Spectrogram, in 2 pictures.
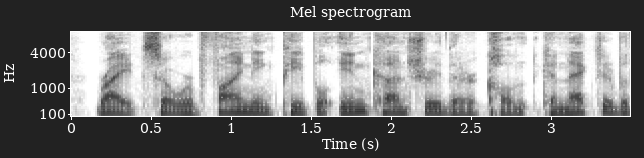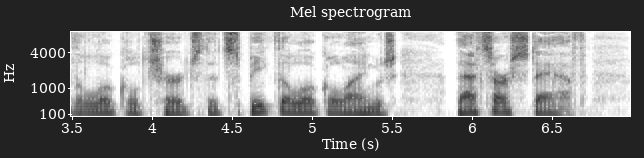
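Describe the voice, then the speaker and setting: A man with an American accent speaks in a normal speaking voice at medium pitch and a moderate pace, with fairly even intonation and very even loudness, in a very clean recording with a silent background and a dry, close sound with no echo. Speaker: ministry president. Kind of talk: fervent prayer. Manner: earnest, warm, reverent.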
